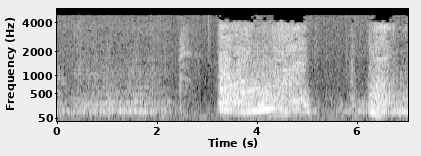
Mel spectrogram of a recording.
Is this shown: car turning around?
yes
